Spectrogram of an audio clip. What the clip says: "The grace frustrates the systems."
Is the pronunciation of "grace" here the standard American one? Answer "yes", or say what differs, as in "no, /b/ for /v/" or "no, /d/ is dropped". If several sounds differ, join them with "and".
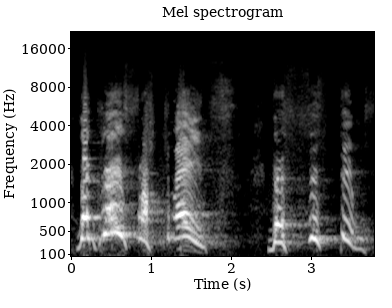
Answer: no, /s/ is dropped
